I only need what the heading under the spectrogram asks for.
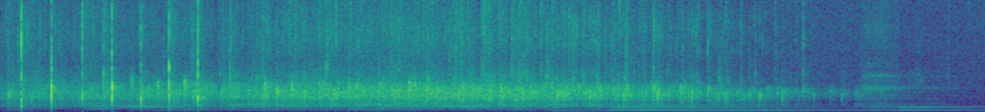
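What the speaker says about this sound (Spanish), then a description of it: "denle un aplauso al Señor" A Spanish-speaking church congregation bursts into full, dense applause that swells and holds for several seconds. Sustained keyboard chords ring underneath, and the clapping thins slightly toward the end.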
